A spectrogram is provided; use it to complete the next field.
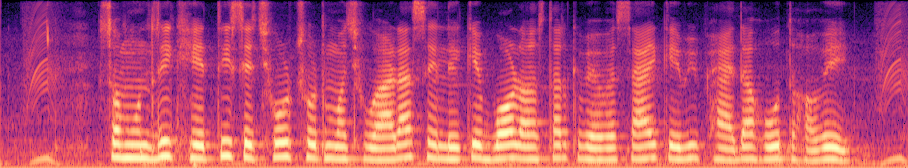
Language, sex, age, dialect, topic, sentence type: Bhojpuri, female, 18-24, Northern, agriculture, statement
